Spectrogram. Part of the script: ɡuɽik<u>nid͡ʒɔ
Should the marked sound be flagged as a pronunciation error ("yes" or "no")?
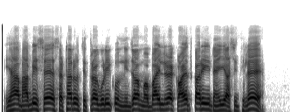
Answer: no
